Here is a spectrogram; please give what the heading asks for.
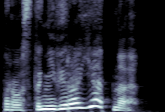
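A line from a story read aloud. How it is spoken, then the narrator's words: Exclamation. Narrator (Russian): воскликнула Фейт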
